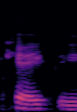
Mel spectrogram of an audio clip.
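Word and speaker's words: Cassie: Is that how you pronounce Cassey Ventura or whatever? Yeah, Cassey.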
